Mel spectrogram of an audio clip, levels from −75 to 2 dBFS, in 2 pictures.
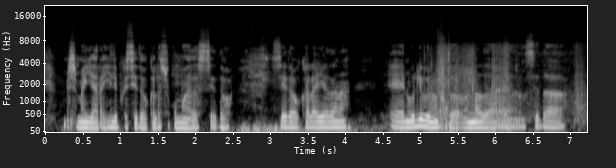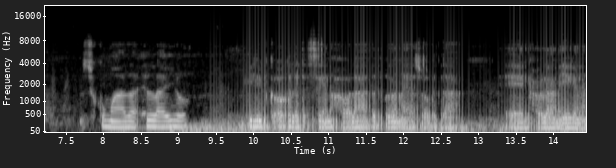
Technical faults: buffer tearing

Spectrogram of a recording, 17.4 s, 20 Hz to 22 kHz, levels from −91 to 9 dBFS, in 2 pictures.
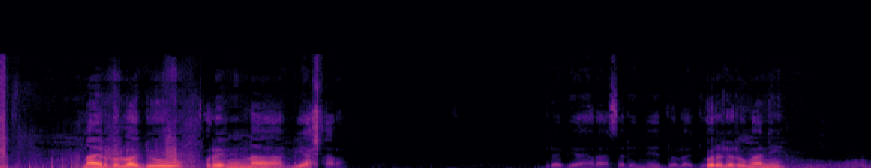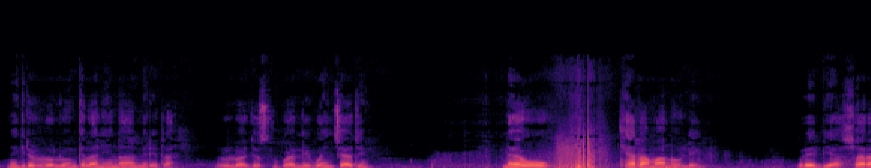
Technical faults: HE-AAC compression; one channel inverted

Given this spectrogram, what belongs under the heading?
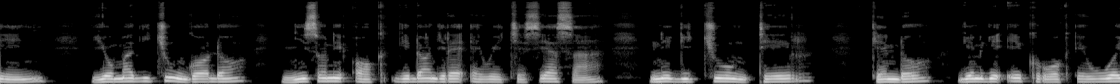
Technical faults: none

